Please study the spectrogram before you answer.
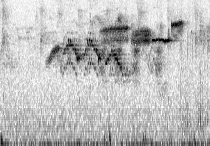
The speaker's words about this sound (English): You can certainly hear other birds around me. Most of the peculiar notes are the veeries. There was an oven bird a little bit far away. My yard is active simply because it's kind of like a hole in the woods, and there's some berry bushes around,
